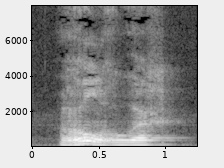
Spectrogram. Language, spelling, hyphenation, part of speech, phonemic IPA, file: Dutch, rolroer, rol‧roer, noun, /ˈrɔl.ruːr/, Nl-rolroer.ogg
- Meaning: aileron (aeroplane part)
